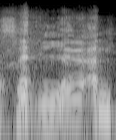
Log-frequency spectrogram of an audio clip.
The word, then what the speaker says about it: Sevilla: So Spanish, no mono L double no be pronounce Y. Yeah. Okay. Some can Sevilla.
